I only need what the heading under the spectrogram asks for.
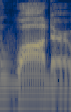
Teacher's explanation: in American English people might say water with a D sound while in British English it's often Wu with a t sound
